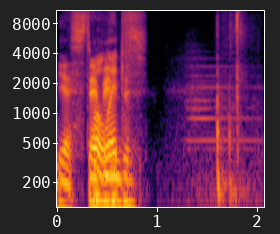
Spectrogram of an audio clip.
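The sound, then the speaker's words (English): A person speaks briefly, then after a pause a few sharp, irregular footsteps of one person going through a big door tap out over a faint, steady hum. “Is this your footsteps or are we all on your back? Because there is only one pair of footsteps.”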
